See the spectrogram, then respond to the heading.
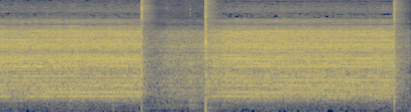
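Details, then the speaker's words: Radio held near a Cree LED light bulb. A constant harsh hiss floods the radio, dropping out briefly twice, and it decreases as the radio moves away. Radio frequency interference from the LED bulb. "now in addition to the fluorescent light bulbs we also have LED light bulbs which also give off quite a bit of noise this one in particular is a cre light bulb that says it's a better LED light bulb but as you can"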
